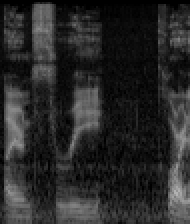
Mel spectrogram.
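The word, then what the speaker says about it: iron(III) chloride: there are roman numerals iron iii chloride and that's how you say it too the next one you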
